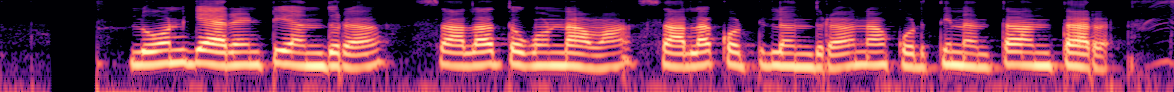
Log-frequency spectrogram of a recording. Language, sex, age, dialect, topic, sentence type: Kannada, female, 18-24, Northeastern, banking, statement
